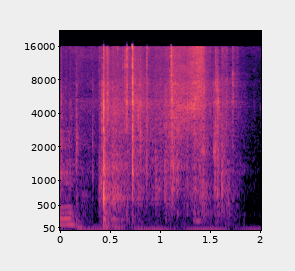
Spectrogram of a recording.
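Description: Crinkling and crackling of a metallised anti-static plastic bag as a circuit board is slid out of it, with a sharp crackle about half a second in, dying away near the end.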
